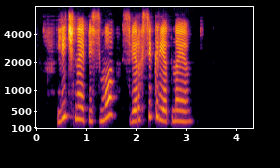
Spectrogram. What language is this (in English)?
Russian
